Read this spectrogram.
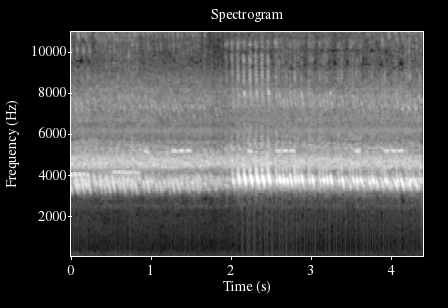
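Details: Bell cricket song recorded in autumn at Sanuki, Chiba, Japan: a steady high insect ringing that turns into a louder run of quick pulsed chirps about halfway through.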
